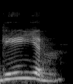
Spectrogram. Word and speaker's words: gehen: Undan gehen, nicht gehen. Ingat, H di tengah kata itu meluluh atau enggak dibaca ya. Gehen.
